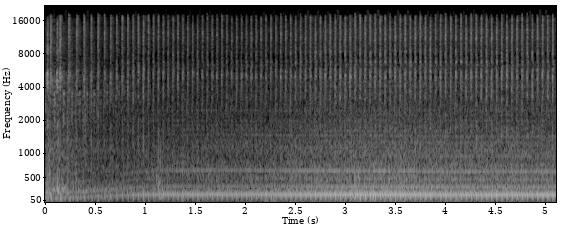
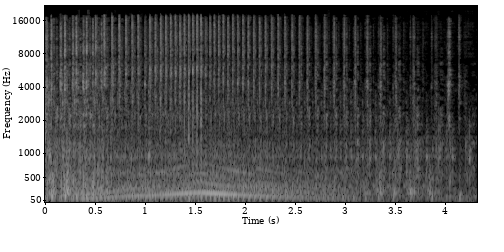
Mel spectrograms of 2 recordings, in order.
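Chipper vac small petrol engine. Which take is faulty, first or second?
second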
